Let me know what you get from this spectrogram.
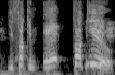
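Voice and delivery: high, loud hammed-up tirade; angry. Comic acting out yelling at random audience members, mock furious shout. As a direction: rage at them at full shout, pitch way up. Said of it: "so angry about celebrities".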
